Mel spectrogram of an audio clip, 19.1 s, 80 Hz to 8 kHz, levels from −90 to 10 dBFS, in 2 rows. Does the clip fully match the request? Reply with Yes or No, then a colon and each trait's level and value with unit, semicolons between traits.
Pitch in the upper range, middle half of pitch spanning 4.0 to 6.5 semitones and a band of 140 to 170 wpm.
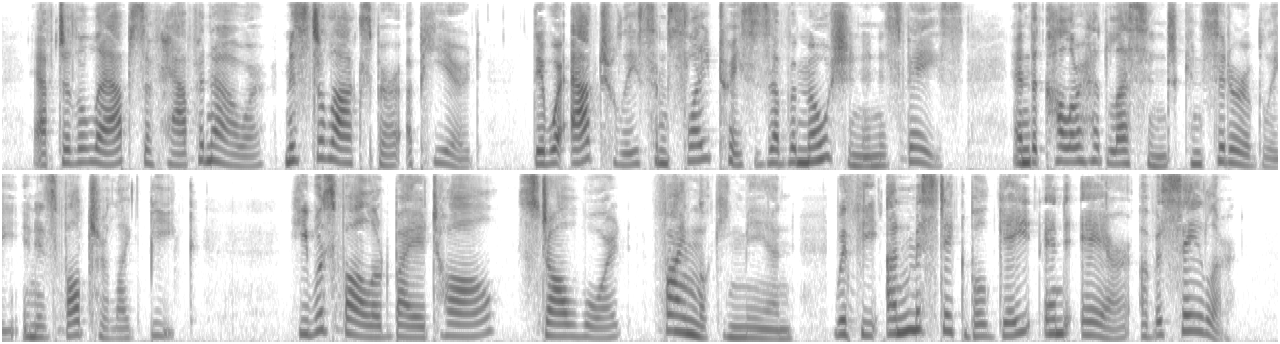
Yes: high, 215 Hz; average, 4.5 semitones; average, 160 wpm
